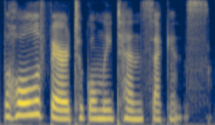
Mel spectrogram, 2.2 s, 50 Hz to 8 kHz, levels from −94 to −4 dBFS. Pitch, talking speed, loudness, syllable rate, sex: 225 Hz, 195 wpm, -16 LUFS, 5.5 syllables/s, female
